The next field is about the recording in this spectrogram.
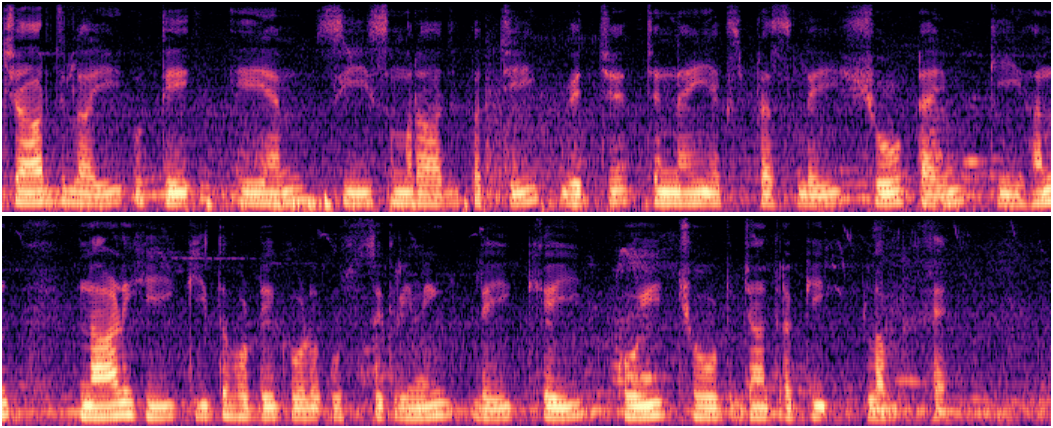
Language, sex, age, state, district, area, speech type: Punjabi, male, 18-30, Punjab, Muktsar, rural, read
